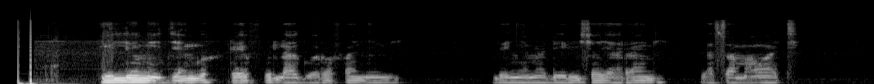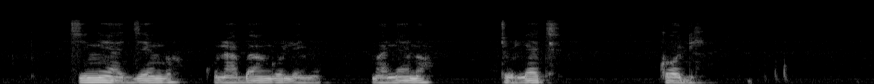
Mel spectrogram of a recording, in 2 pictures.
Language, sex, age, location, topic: Swahili, male, 25-35, Nairobi, finance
